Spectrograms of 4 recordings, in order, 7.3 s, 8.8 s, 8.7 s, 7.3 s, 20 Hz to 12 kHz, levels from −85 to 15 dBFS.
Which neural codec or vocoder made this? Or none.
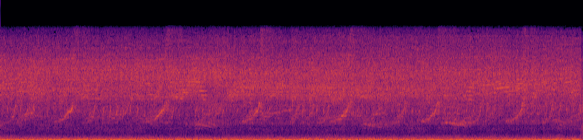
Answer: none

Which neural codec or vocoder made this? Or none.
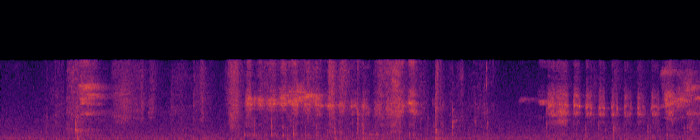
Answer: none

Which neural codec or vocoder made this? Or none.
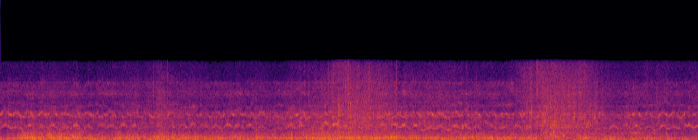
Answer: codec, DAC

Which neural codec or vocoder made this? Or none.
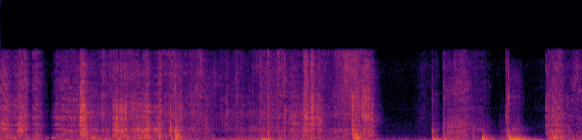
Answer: none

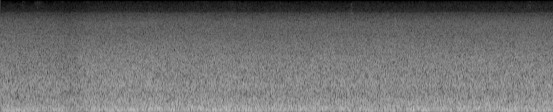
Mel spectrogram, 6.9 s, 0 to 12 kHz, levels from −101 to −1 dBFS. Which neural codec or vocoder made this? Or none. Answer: none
